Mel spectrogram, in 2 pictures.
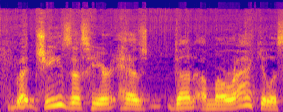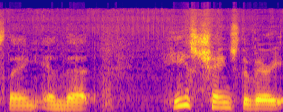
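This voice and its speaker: Over noticeable background noise, a man with an American accent speaks at a fairly slow pace, his fairly high pitch carried by lively intonation. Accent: Oklahoma redneck. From Oklahoma. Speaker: pastor. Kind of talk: sermon. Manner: casual, conversational.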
